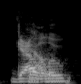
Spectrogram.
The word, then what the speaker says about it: Gallo: threw up that an article that is it pronounced Jallow Gallow Gallow bought Four Roses.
